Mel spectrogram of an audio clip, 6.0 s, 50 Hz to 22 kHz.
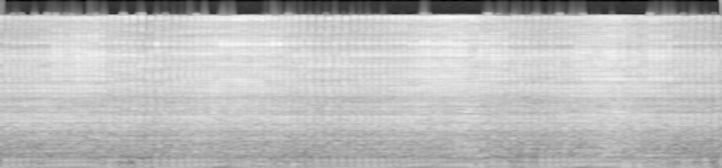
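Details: Honda Megapro New 150cc, smoking, weak, thirsty and leaking, before teardown: rough, uneven idle with harsh clattering rattle over the engine beat, said to worsen as it gets hot; worn piston, cylinder and valve guides.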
